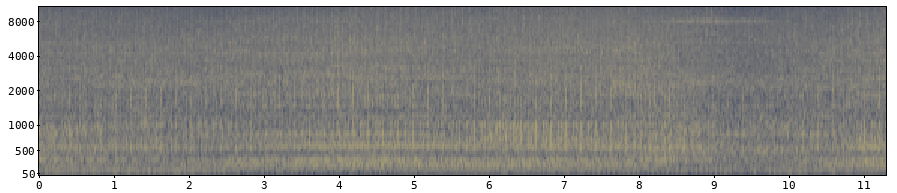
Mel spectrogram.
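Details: 2007 Dodge Charger 3.5 V6 at steady idle with a light, fairly regular top-end tapping over the engine note; oil level correct; owner suspects lifters or rocker arms, not confirmed.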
